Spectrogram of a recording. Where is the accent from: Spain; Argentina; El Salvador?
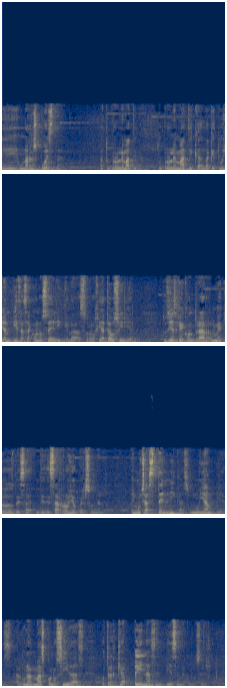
Spain; yo soy originario de España y gran parte del año me lo pasaba en Asturias, que es la zona del norte de España, y estaba cerca del mar.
